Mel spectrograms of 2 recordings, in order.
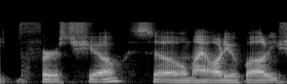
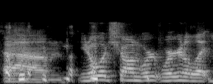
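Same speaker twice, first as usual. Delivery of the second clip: higher, louder, breaking into a laugh; 9 semitones higher, 5 dB louder than usual. Real, not acted. Co-host addressing Sean after a ridiculous take, laughing. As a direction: talk through real laughter. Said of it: "can't say this without laughing".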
